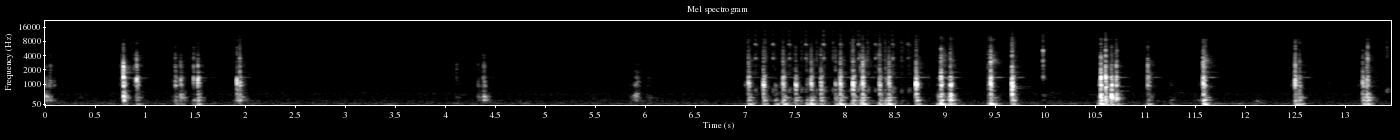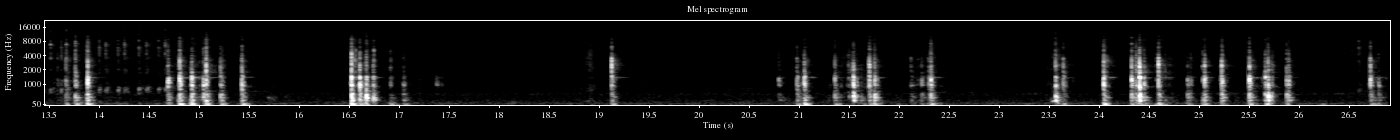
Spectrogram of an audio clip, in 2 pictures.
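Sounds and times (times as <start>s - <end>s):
mechanical keyboard typing: 7.0s - 9.8s, 13.2s - 15.6s, 26.6s - 26.9s.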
